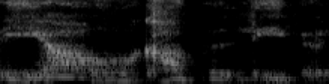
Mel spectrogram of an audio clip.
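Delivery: whispered imitation of an amazed friend; awed whisper. Friend in the club marvels at the women, awed whisper. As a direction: whisper it as if secretly awestruck.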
